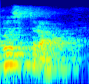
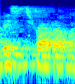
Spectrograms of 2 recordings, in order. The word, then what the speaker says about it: Lystra: 루스트라, 영어는 리스트라라고 합니다.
